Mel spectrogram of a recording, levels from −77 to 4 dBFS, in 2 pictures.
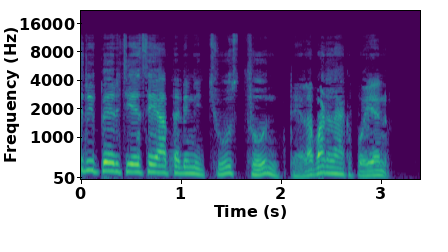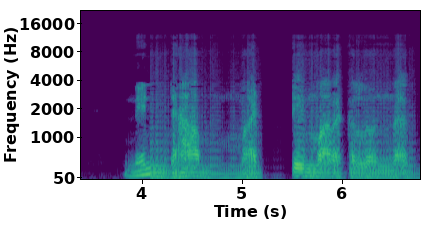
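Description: HE-AAC compression runs throughout the speech, with damage that is plainly audible. The top of the spectrum sounds synthetic: the upper bands were likely rebuilt by spectral band replication, copying lower content upward under a coarse envelope rather than coding it directly. The s sounds come out gritty and lispy, harmonics fail to line up above the crossover, and nothing reaches past 12.3 kHz, which fits a very low bitrate of around 16 kbps.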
